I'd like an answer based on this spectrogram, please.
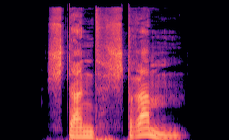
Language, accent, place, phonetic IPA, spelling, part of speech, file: German, Germany, Berlin, [ˌʃtant ˈʃtʁam], stand stramm, verb, De-stand stramm.ogg
- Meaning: first/third-person singular preterite of strammstehen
